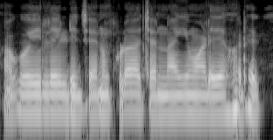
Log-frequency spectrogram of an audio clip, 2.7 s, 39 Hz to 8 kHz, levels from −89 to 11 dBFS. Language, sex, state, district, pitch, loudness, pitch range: Kannada, male, Karnataka, Bidar, 110 Hz, -14 LUFS, 105-110 Hz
